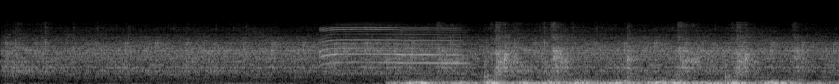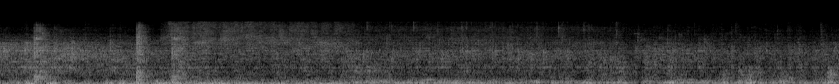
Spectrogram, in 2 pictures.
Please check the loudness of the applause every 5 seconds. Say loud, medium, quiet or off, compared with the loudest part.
loud, loud, medium, medium.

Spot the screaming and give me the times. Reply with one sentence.
You can hear the screaming from 3.1 to 4.8 s.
